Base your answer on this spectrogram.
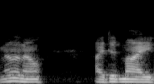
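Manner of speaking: normal talking voice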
